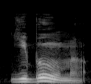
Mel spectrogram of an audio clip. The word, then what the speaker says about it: Yibum: Yibum, Y-I-B-U-M.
